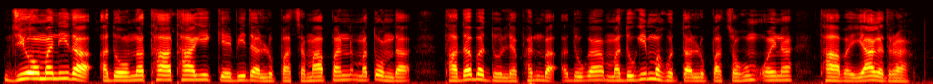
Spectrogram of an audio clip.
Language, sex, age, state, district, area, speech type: Manipuri, male, 30-45, Manipur, Kakching, rural, read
